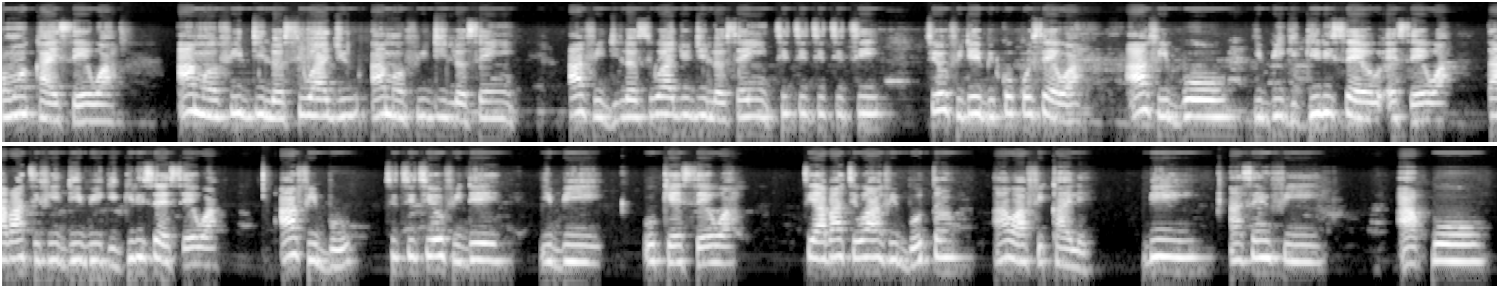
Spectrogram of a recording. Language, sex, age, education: Yoruba, female, 30-45, primary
